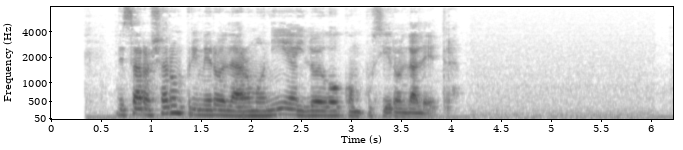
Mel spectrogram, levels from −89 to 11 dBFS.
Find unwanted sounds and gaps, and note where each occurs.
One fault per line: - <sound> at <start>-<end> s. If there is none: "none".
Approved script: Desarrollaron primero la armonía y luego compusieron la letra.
none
